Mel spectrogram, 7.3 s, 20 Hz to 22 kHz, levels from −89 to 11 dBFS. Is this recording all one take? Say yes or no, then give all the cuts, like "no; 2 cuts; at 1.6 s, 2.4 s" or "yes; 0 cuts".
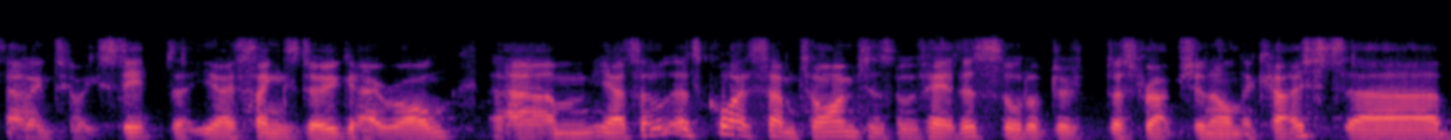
no; 1 cut; at 2.4 s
